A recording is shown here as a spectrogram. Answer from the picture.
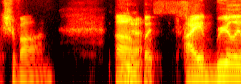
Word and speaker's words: Siobhan: I think um what's Siobhan yeah I always have a hard time pronouncing that name because it doesn't look like Siobhan um but I really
